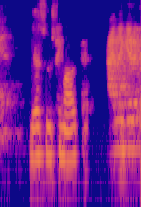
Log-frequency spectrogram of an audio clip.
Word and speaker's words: Uxmal: Yes, Uxmal.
